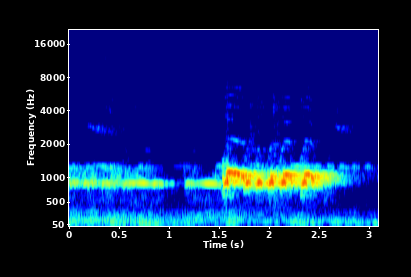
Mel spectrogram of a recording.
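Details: Local zebra dove singing strongly as a lure recording: a faint steady tone first, then a loud trilling, rolling coo phrase of quick bubbling pulses for about a second before it fades.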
